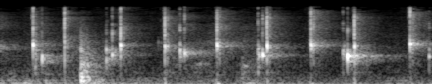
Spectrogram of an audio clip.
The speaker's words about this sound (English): Snap your fingers.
